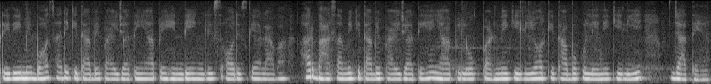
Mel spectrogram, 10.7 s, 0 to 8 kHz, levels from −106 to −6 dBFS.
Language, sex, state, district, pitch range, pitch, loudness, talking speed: Hindi, female, Uttar Pradesh, Varanasi, 185-200 Hz, 190 Hz, -28 LUFS, 210 wpm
